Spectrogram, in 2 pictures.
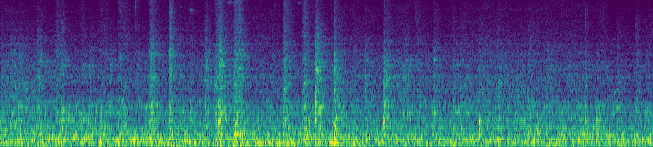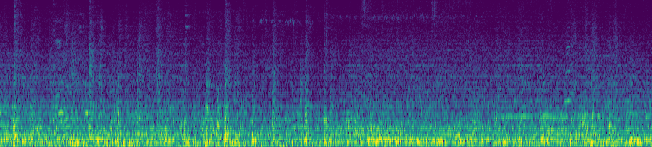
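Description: Passenger express train running, heard from an open coach doorway: a steady rumble of wheels on rail with clickety-clack from rail joints and points, the sharp clicks coming thickest in the first several seconds and thinning out later.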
